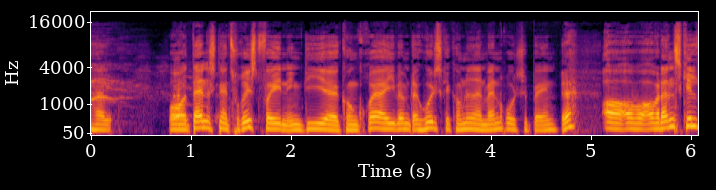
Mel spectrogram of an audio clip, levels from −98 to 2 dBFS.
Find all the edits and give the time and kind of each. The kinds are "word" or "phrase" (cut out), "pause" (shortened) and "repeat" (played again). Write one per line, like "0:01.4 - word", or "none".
none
